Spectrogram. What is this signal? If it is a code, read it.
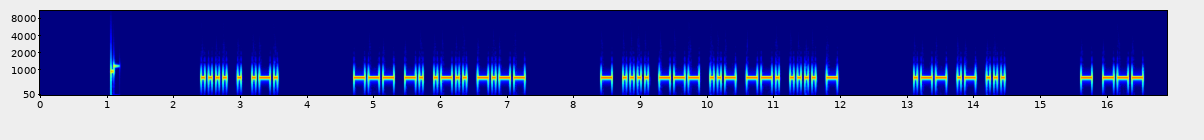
Morse code, heard as a keyed tone, about 22 wpm, 700 Hz. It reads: HER ONLY THOUGHT WAS TO
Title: 3x Word-Spacing - Sentences from Top 400 Words - 22wpm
